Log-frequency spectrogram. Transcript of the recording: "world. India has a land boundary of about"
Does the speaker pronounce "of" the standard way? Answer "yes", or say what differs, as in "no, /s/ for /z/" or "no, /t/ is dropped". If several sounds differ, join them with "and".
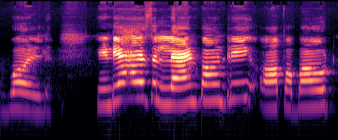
no, /p/ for /v/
